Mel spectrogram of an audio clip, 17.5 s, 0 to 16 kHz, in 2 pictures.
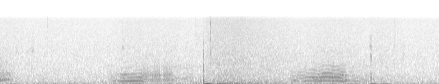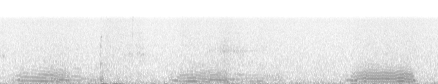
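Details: Two old pet cats aged 15-plus, a black-and-white and a brindle, sleeping side by side and snoring; low, wavering, buzzy snores rise and fall roughly every two seconds, with one brief sharp click.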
